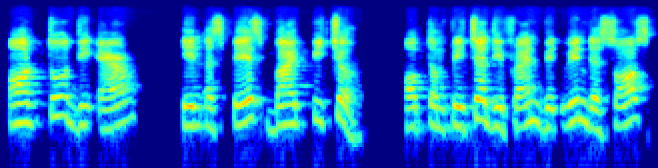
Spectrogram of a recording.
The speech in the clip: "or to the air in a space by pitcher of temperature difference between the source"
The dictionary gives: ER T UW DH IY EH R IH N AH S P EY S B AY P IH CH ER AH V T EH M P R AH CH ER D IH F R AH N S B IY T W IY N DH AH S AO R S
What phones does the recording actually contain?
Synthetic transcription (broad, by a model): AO T UW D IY EH R IH N AH S P EY S B AY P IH CH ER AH F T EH M P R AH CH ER D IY F R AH N B IY T W IY N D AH S AO S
